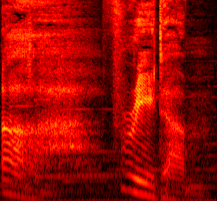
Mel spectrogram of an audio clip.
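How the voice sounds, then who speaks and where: A bouncy sarcastic clown girl, swoops up and down, drawls slow, music behind. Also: extremely low pitch, very animated, exaggerated voice. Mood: mocking. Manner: sassy, mocking, sing-song. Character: giddy, sarcastic female clown-girl sidekick. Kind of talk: video game cutscene acting.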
